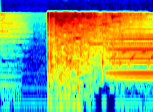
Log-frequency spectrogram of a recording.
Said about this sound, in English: Do you have another brick through your window? Or still unlucky from that broken mirror in your house?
